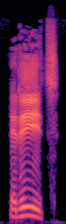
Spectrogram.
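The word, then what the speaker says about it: reach: एक वर्ड होता है रिच। जो होता है आर आई सी एच। रिच। रिच means होता है अमीर। और यह रिच मतलब पहुंचना होता है। इस वर्ड में छोटी इ की मात्रा लगता है। रिच। जल्दी बोलते हैं और इसमें थोड़ा खींचते हैं।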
